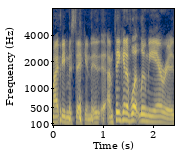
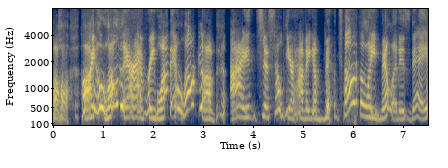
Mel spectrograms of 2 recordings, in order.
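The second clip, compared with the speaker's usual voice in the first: very high, sweet, squeaky yet menacing cartoon voice; 11 semitones higher, 3 dB louder than usual. Asked to mix Shigaraki with Mickey Mouse, doing a creepy Mickey Mouse voice. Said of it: "that is even more terrifying".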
